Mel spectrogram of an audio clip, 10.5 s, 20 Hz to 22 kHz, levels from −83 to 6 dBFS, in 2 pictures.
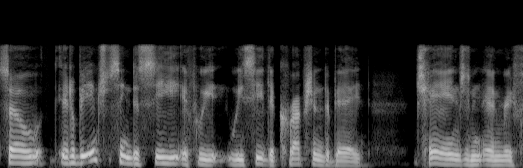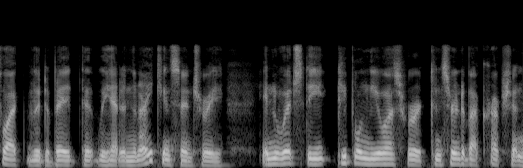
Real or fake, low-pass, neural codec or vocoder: fake; 7.2 kHz; codec, 16 kHz, 2 kbps, FreqCodec, larger model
